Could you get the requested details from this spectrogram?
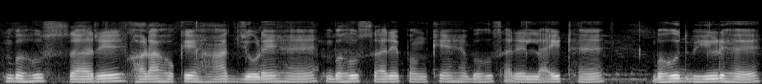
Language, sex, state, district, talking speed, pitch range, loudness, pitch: Hindi, male, Chhattisgarh, Sarguja, 140 wpm, 125-140 Hz, -19 LUFS, 130 Hz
